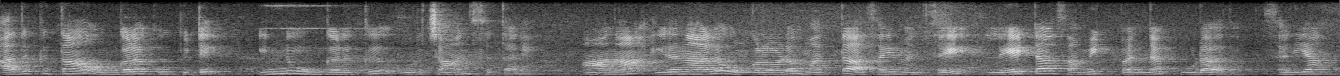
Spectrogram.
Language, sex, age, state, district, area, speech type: Tamil, female, 30-45, Tamil Nadu, Madurai, urban, read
